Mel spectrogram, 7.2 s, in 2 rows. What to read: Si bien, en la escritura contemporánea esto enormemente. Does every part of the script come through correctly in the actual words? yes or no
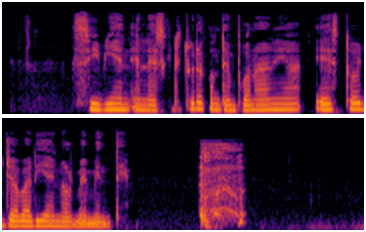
no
